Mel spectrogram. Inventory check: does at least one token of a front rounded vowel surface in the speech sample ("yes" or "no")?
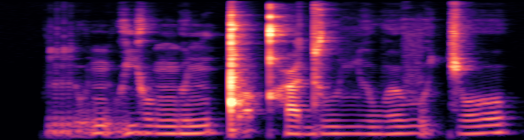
yes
